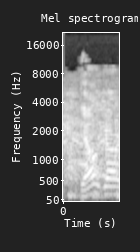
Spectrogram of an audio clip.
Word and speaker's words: Dalgaard: this actually the uh dalgaard is another great read by vasquez that's going to be a high boot against winzadi delgaard is how it is in the pronunciation correct for tampa bay let me explain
